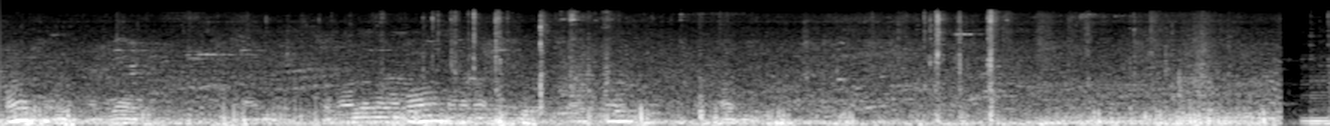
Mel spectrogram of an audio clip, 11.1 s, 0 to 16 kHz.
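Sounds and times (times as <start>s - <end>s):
low rumble of motor vehicles: 0.0s - 11.0s.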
